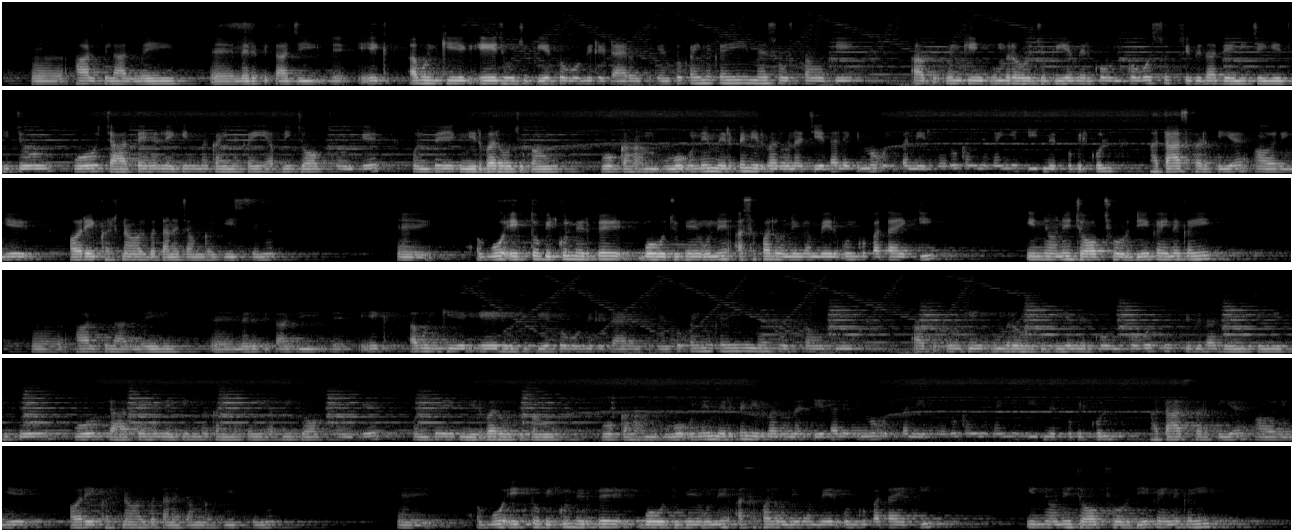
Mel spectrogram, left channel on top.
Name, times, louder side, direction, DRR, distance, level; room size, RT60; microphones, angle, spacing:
voice 1, 0.3-1.8 2.1-8.5 9.1-16.7 17.0-18.5 18.9-24.0 24.4-26.1 26.5-28.5 29.7-30.3 30.5-35.1 36.0-37.9, left 4 dB, 65° left, 14 dB, 0.4 m, -29 dB
sound 1, 4.6-10.3, right 1 dB, 35° right, 3.5 m, -52 dB
sound 2, 7.6-19.0, right 5 dB, 55° right, 0.6 m, -45 dB
sound 3, 10.4-12.6 13.6-16.1 17.4-20.7 21.6-24.7, right 1 dB, 15° left, 2.4 m, -53 dB
17.0 x 11.5 x 3.4 m, 2.1 s
head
